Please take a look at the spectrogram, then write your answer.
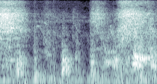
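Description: A red chicken clucking in a few short, separate bursts, fairly close and moderately loud, with no talk over it.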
